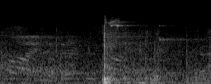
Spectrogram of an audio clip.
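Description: A ball thuds off a player.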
